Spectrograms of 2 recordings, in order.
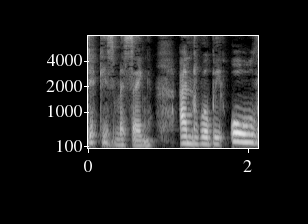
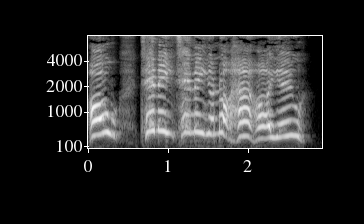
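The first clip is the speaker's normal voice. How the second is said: very high, loud, shrieking scream; 6 dB louder than usual. A girl cries to her dog after a gunshot, screaming out. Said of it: "George screamed".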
